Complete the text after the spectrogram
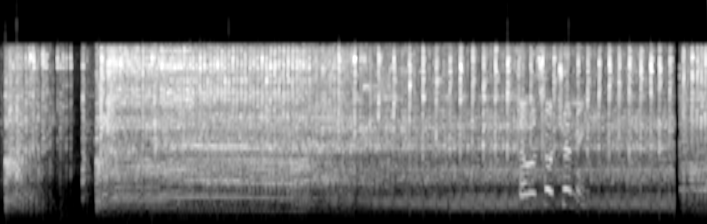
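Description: A small two-stroke engine starts and idles loudly with a buzzing drone.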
